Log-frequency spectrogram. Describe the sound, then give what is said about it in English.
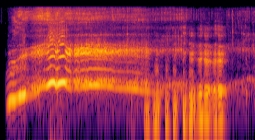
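A human voice imitates inhuman bestial screams with a loud, strained, rising wail that breaks into a rough, pulsing guttural growl before it trails off. “you can hear off to the southwest some inhuman bestial screams”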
